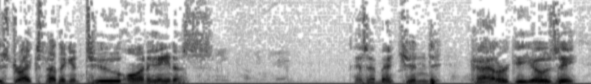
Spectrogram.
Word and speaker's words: Hanes: Very good bunter is Haynes, spelled H-A-N-E-S, pronounced Haynes.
